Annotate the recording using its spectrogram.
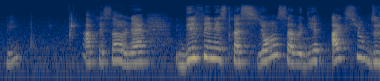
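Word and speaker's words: défenestration: Un dramatique avec une prononciation très française. C'est défénétration. Défénestration.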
